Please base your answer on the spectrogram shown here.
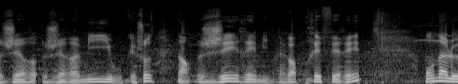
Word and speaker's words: Jérémy: Non, Jérémy. D'accord? Préféré. On a le verbe aller. D'accord? Ça s'écrit ER.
